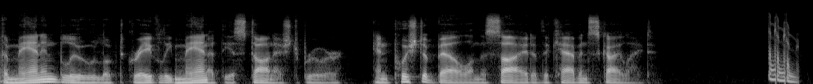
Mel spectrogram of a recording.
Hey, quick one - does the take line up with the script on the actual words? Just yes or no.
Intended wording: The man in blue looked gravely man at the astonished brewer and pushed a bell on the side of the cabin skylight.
yes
